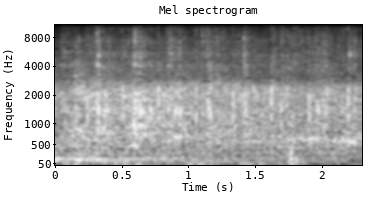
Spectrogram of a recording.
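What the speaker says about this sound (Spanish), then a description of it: "Aplauso, aplauso para los niños" Applause greets a children's football team being presented at the Copa Agropecuaria Nueva Era tournament: dense, steady clapping from a crowd that runs continuously without a break.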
